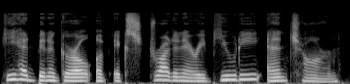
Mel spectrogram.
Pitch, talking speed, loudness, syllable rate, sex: 175 Hz, 170 wpm, -17 LUFS, 4.7 syllables/s, female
